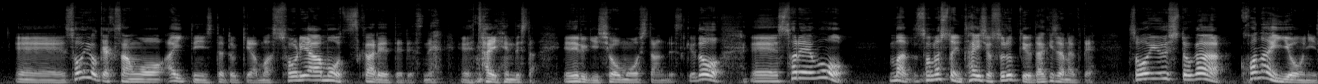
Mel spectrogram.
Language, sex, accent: Japanese, male, native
